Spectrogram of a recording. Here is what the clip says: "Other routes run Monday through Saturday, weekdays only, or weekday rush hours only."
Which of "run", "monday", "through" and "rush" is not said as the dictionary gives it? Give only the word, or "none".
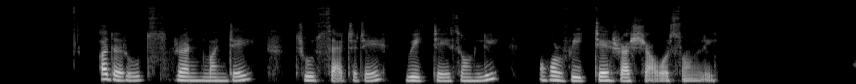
through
